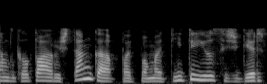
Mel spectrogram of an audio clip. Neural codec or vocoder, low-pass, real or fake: codec, 16 kHz, 4 kbps, FreqCodec, larger model; 5.4 kHz; fake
